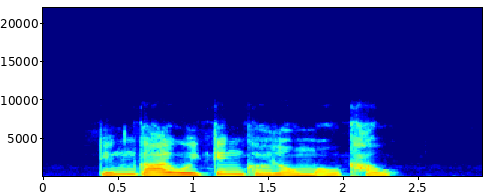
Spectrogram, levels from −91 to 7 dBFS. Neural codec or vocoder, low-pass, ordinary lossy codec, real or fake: none; 7.2 kHz; Opus, 24 kbps; real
